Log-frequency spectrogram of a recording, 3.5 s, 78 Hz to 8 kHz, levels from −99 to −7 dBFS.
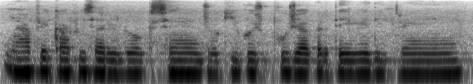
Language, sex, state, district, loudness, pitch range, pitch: Hindi, male, Bihar, Sitamarhi, -17 LUFS, 140-145 Hz, 145 Hz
